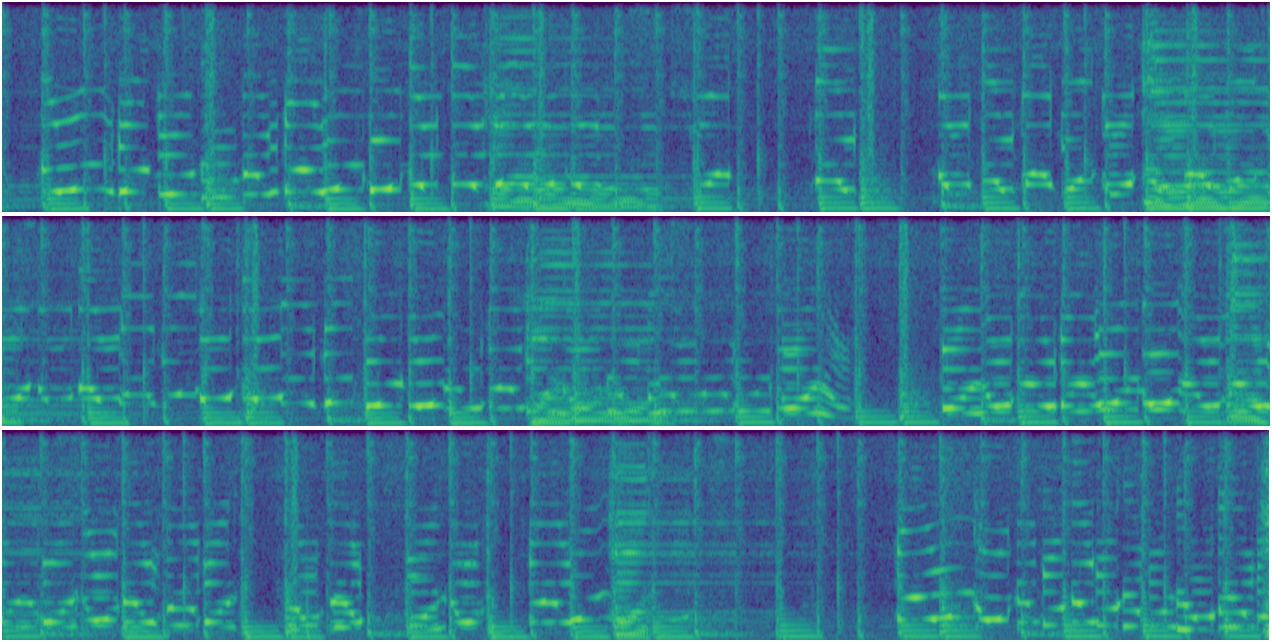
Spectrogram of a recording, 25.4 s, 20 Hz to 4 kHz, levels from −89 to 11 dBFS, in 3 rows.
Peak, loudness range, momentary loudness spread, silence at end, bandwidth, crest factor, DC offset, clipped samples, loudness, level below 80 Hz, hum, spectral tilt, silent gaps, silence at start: 0 dBFS; 4 LU; 10 LU; 0 s; 4 kHz; 18 dB; under 0.1%; under 0.1%; -18 LUFS; -38 dBFS; none; -10.5 dB/octave; none; 0 s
